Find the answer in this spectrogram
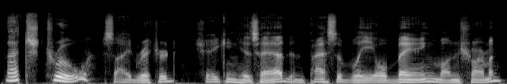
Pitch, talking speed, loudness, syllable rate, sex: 120 Hz, 130 wpm, -19 LUFS, 4.3 syllables/s, male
